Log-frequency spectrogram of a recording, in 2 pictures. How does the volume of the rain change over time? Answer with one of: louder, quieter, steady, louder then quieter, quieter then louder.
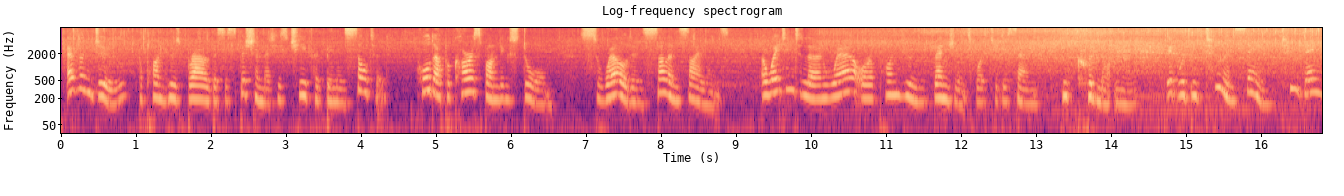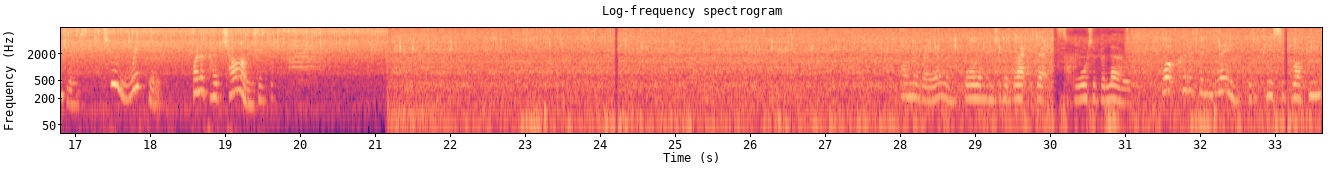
louder.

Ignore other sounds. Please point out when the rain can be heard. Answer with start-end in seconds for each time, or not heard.
0.0-33.5.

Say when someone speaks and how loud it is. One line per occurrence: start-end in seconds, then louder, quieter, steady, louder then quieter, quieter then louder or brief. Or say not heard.
0.0-19.6 steady
27.9-33.5 steady.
